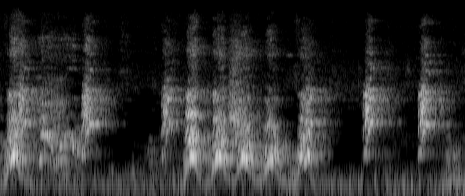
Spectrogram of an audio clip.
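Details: Shih Tzu Sanji, blue-line coat, photographed on a sidewalk in San Carlos City, Pangasinan: short bursts of shrill yips, a fast run of four or five in the middle, separated by brief silences.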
